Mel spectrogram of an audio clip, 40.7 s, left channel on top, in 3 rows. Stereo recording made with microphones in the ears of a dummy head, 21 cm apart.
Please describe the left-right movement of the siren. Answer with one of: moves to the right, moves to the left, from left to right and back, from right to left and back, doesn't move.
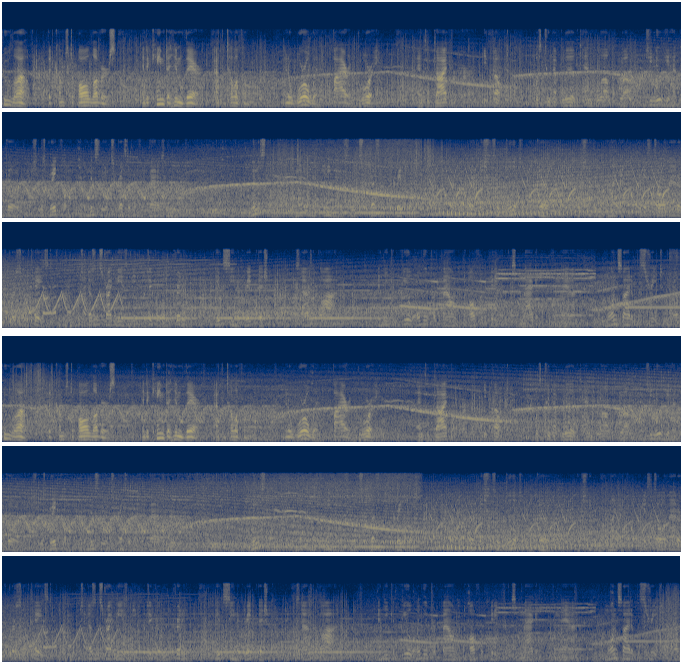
moves to the left.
